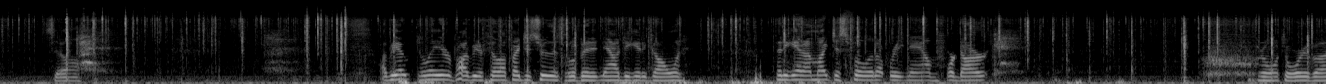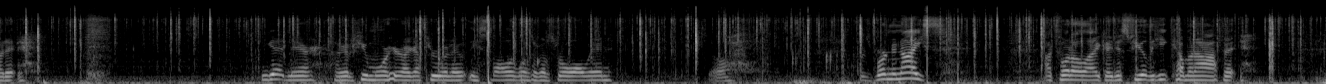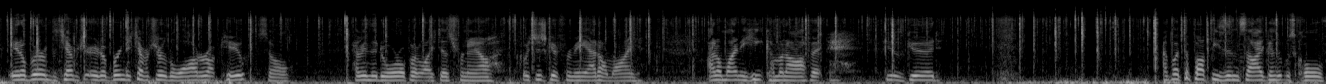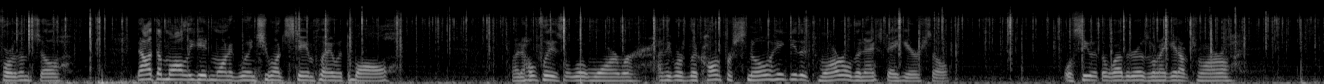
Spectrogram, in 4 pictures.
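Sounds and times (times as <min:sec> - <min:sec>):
low fire rumble: 0:00.0 - 0:53.0
wood fire crackling and popping: 0:00.0 - 0:53.0.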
